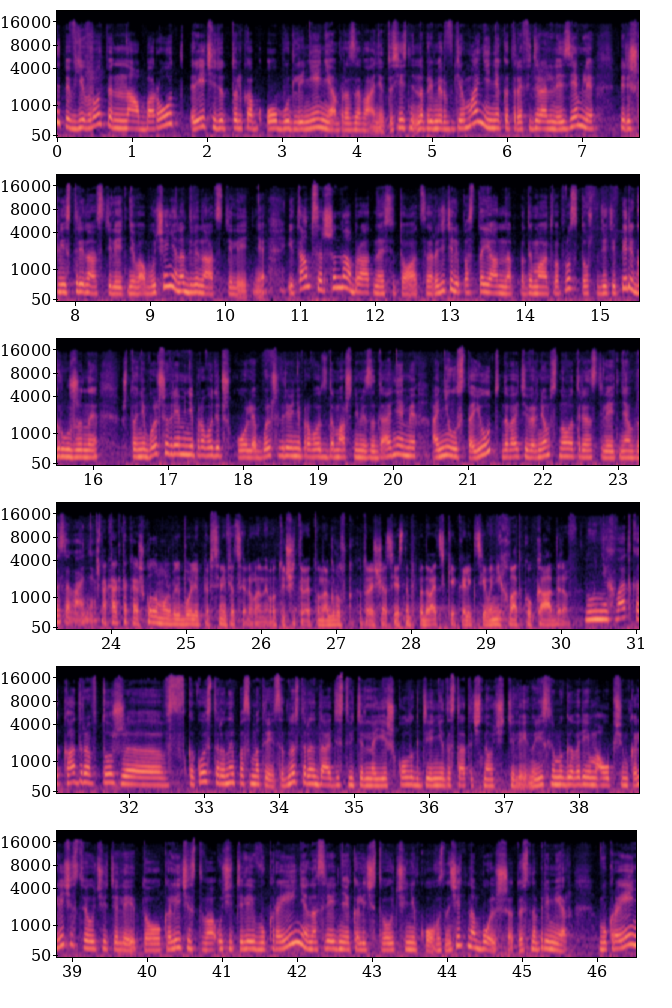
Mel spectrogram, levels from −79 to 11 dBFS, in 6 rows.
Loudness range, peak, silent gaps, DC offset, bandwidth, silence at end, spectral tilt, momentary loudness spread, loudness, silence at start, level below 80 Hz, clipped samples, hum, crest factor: 3 LU; -6 dBFS; none; under 0.1%; 17 kHz; 0 s; -4.5 dB/octave; 6 LU; -19 LUFS; 0 s; -44 dBFS; under 0.1%; none; 12 dB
